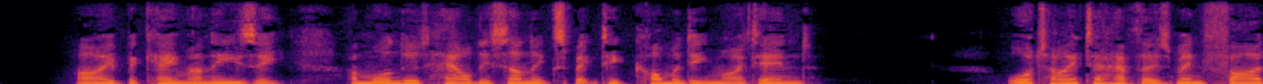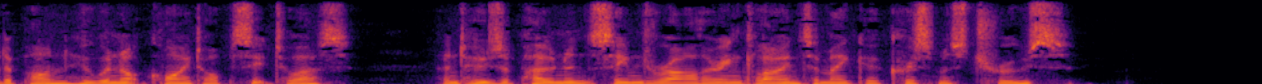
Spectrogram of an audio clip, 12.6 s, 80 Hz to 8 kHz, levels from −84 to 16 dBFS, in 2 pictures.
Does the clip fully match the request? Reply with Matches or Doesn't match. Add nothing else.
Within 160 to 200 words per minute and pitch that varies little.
Matches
